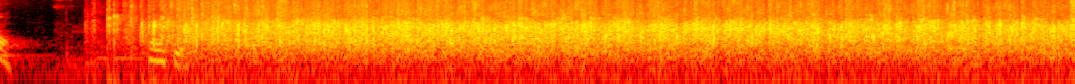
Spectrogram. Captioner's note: applause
